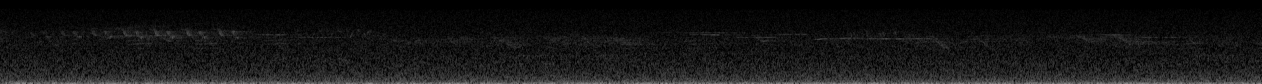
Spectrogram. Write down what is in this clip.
Ovenbird, Red-breasted Nuthatch, White-throated Sparrow, Black-capped Chickadee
